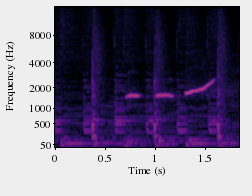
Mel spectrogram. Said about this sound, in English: Ed, Edd n Eddy. I was waiting for the whistle for that one. I knew you were going to play that one.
